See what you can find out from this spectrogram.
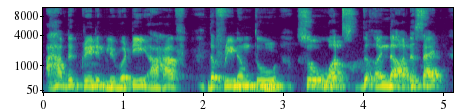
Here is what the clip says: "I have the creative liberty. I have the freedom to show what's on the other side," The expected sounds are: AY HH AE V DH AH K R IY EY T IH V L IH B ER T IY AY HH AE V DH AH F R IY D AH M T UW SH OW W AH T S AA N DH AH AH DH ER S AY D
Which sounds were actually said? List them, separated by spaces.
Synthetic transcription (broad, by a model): AY HH AE V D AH K R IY EY T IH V L IH B ER T IY AY HH AE V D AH F R IY D AH M T UW S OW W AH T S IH N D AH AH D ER S AY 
